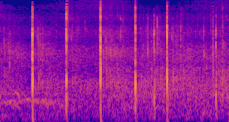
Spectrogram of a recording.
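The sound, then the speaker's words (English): Sparse applause for a choir: about seven sharp, evenly spaced claps in quick succession, fairly quiet and set against a faint background hum, with no talking. “All right, let's give the choir a round of applause.”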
